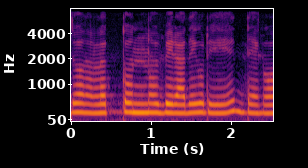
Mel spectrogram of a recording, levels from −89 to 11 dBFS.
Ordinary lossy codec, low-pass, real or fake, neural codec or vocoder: none; 7.2 kHz; fake; codec, 16 kHz, 8 kbps, FunCodec, trained on LibriTTS, 25 frames a second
